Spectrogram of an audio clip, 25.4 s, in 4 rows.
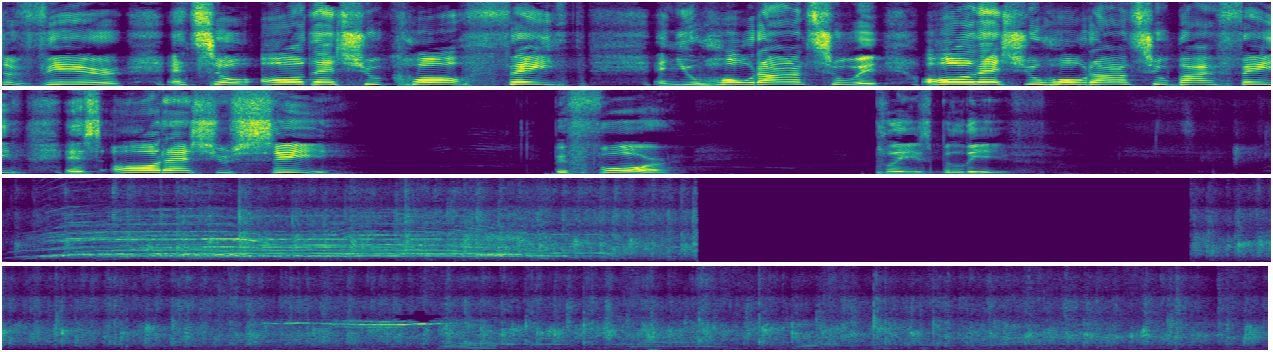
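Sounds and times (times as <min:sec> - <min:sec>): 
speech: 0:00.0 - 0:08.1, 0:09.1 - 0:09.8, 0:10.7 - 0:11.5
audience applause: 0:12.5 - 0:16.2, 0:18.7 - 0:25.3
cheers and whoops: 0:12.6 - 0:16.2, 0:19.8 - 0:24.5.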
